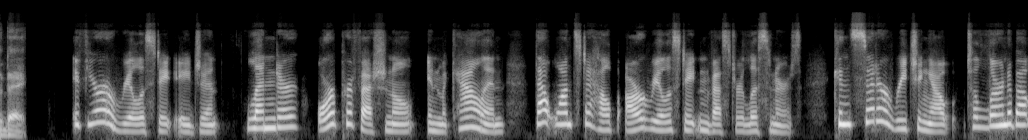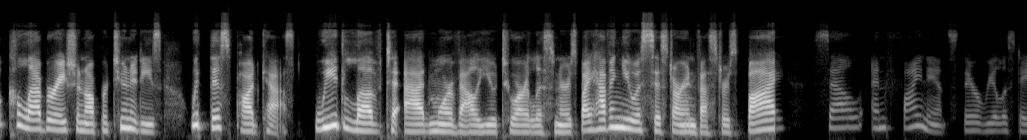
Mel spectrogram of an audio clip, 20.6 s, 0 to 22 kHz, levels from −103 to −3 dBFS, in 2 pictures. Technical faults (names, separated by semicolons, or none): short stall from a late packet; audio dropout to a faint residue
